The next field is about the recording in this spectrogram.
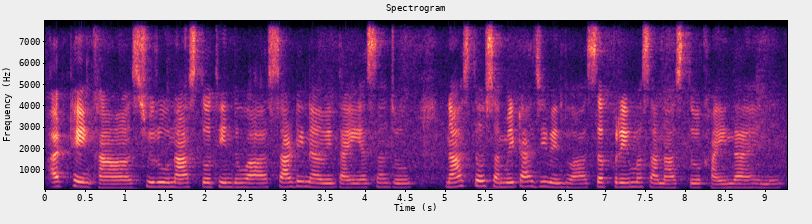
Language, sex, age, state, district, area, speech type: Sindhi, female, 45-60, Gujarat, Surat, urban, spontaneous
